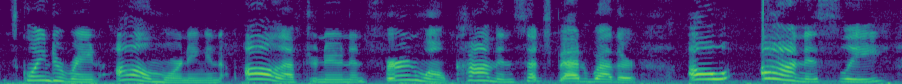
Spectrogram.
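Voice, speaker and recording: A woman's voice: high-pitched, big pitch swings, unhurried, a bit bright, pitched above the performer's own voice, exaggerated voice, rough recording. A woman voicing a lonely, sulky young male pig in a plaintive, whining storybook read-aloud. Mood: sad, despairing.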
